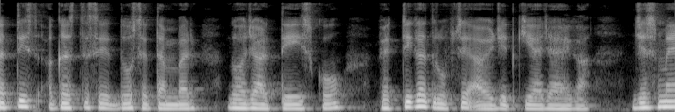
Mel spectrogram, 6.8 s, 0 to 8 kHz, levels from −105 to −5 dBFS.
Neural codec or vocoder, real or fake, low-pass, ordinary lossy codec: none; real; 7.2 kHz; none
